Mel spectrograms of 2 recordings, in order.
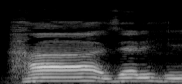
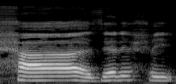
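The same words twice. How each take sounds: First: Light হা and হি, no pressure; thin ha. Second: হা and হি squeezed fine in the throat; narrow, pressed ha. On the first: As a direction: let হা out with an open throat. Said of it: "হা পাতলা করে". (হা পাতলা করে) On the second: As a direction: tighten the throat on হা. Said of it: "চিকুন করে চাপ দিয়ে বলতে হবে". (হা চিকুন চাপ দিয়ে) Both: Shown as a demonstration.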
